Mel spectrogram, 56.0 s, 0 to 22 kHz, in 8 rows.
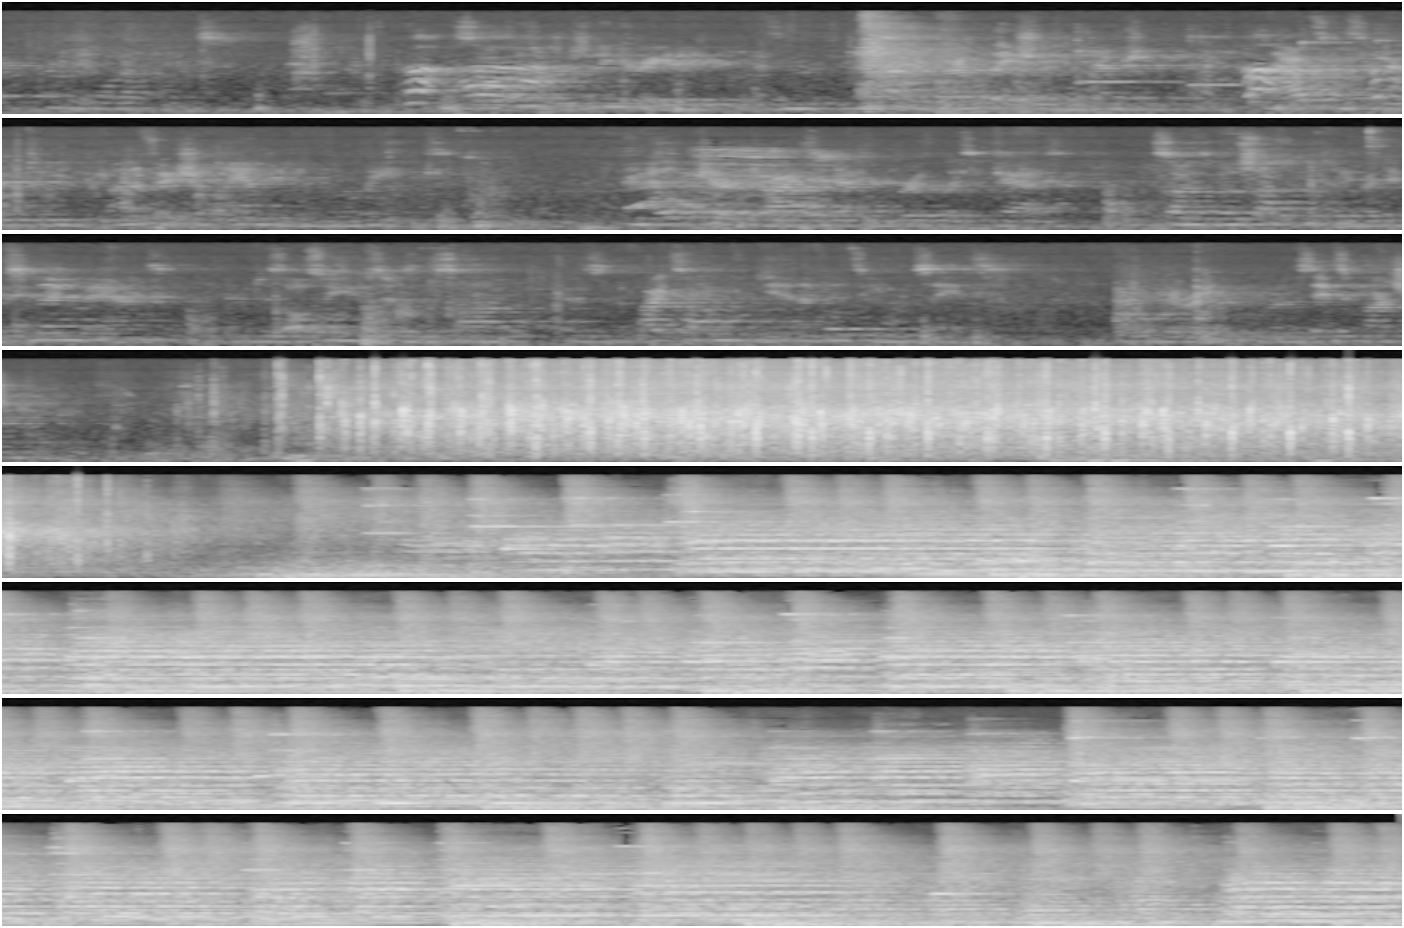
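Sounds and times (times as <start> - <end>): audience applause: 22.2 - 29.0
concert band playing: 23.2 - 56.0
percussion strokes: 24.6 - 56.0.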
